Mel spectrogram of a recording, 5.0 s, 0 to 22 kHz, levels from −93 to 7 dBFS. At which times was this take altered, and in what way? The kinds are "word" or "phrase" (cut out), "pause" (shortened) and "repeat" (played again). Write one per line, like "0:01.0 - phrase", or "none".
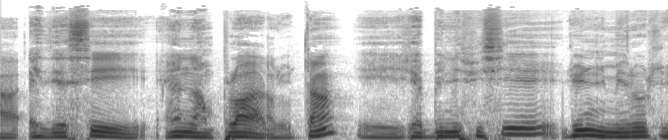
0:02.0 - word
